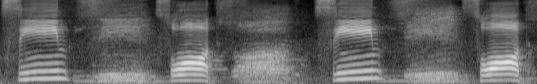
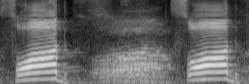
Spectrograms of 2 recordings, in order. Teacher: اس میں بھی سیٹی کی آواز آئے گی, سواد سواد, سین سواد, سین سواد. سین کی آواز کو موٹا کیا, سواد بن گیا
